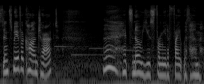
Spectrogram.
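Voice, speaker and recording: A woman voicing an earnest, principled expedition member in a game, expressive in delivery. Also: a little high, normal speed, faint music behind, close to an everyday voice. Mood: disapproving.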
